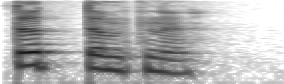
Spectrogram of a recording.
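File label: "тӧдтӧмтны", Komi, female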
